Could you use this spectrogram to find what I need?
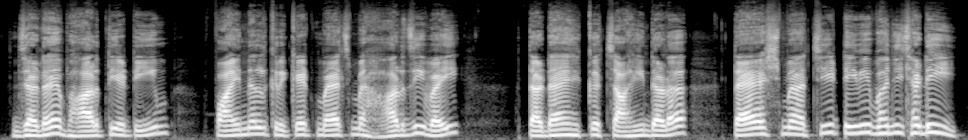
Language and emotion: Sindhi, angry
